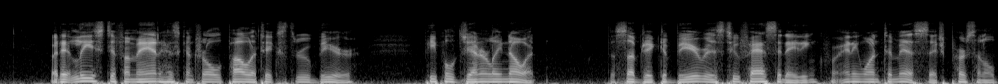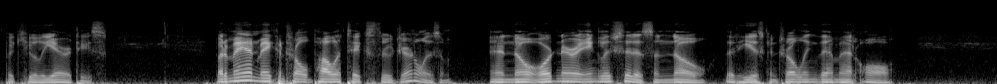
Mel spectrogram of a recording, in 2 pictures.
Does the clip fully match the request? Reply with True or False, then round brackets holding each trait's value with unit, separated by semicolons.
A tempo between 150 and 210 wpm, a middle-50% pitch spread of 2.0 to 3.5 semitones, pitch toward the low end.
True (155 wpm; 3.2 semitones; 110 Hz)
